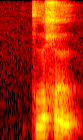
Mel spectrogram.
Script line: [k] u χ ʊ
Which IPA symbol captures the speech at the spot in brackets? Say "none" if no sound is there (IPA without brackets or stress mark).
k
